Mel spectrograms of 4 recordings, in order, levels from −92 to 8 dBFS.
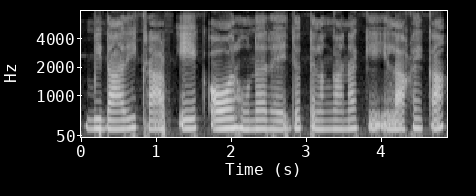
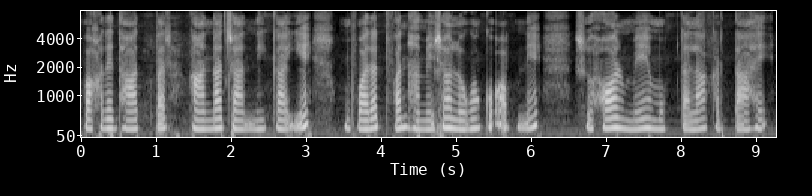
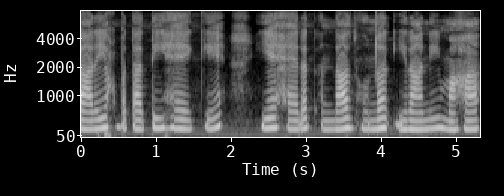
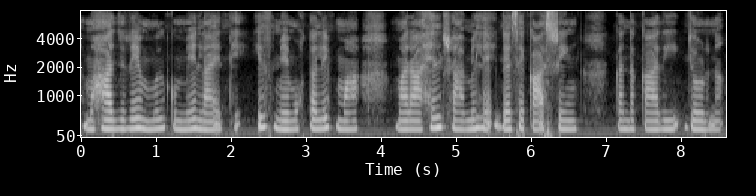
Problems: none marked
